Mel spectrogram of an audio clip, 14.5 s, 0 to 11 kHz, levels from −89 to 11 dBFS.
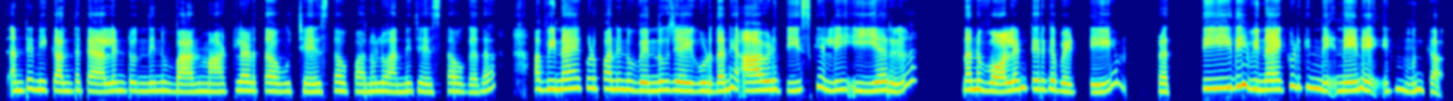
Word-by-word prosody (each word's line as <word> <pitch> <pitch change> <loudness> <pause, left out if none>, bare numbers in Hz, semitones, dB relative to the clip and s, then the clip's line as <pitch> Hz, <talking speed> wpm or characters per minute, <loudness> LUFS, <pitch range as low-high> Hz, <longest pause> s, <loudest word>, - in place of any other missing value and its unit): అంటే 245 +4 -6
నీకంత 245 -2 -1
టాలెంట్ 235 +3 +1
ఉంది. 230 +1 -7
నువ్వు 240 -3 -8
బాగా 215 +1 +1
మాట్లాడతావు, 235 0 -2 0.2
చేస్తావు 225 +2 -4
పనులు 225 +2 -5
అన్ని 220 +2 -8
చేస్తావు 220 +1 -7
గదా! 220 +5 -6 0.5
ఆ - - +3
వినాయకుడి 300 +2 +3
పని 280 -1 +1
నువ్వెందుకు 250 0 -1
జేయకూడదని 235 +3 +1 0.2
ఆవిడ 260 +2 +6 0.2
తీసుకెళ్ళి, 265 +1 -3 0.2
ఈ - - +2
ఇయర్ 245 -3 +1 0.7
నన్ను 275 +1 +3
వాలంటీర్‌గా 275 +4 +4
బెట్టి, 205 -1 -2 0.6
ప్రత్తీదీ 305 - +2
వినాయకుడికి 275 +7 +3
నే 235 - 0 0.2
నేనే 250 0 +5 0.2
హ్మ్, 260 -5 -7
ఇంకా. 225 -5 -6
245 Hz, 125 wpm, -22 LUFS, 225-275 Hz, 0.7 s, ఆవిడ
